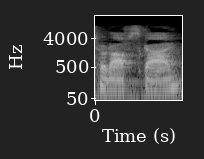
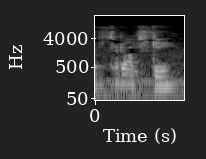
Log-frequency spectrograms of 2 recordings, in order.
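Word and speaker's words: Toadofsky: Okay, that's how you would pronounce it, right? Not Toad of Sky or Toad of Sky. Toad. Yeah, Todofsky.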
